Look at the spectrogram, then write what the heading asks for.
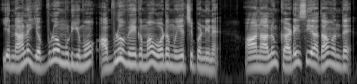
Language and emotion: Tamil, sad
